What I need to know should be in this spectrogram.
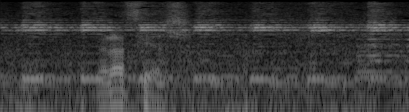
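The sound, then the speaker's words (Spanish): Car horns honking from cars passing a party headquarters after an election, with several short toots repeating under continuous Spanish speech. “Están muchos amigos tocando el claxon cuando pasan por delante de la puerta”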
